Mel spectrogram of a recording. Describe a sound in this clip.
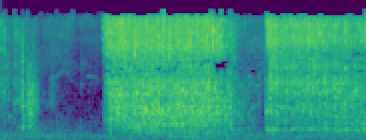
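Water pours and splashes out of a tipped plastic pot.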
